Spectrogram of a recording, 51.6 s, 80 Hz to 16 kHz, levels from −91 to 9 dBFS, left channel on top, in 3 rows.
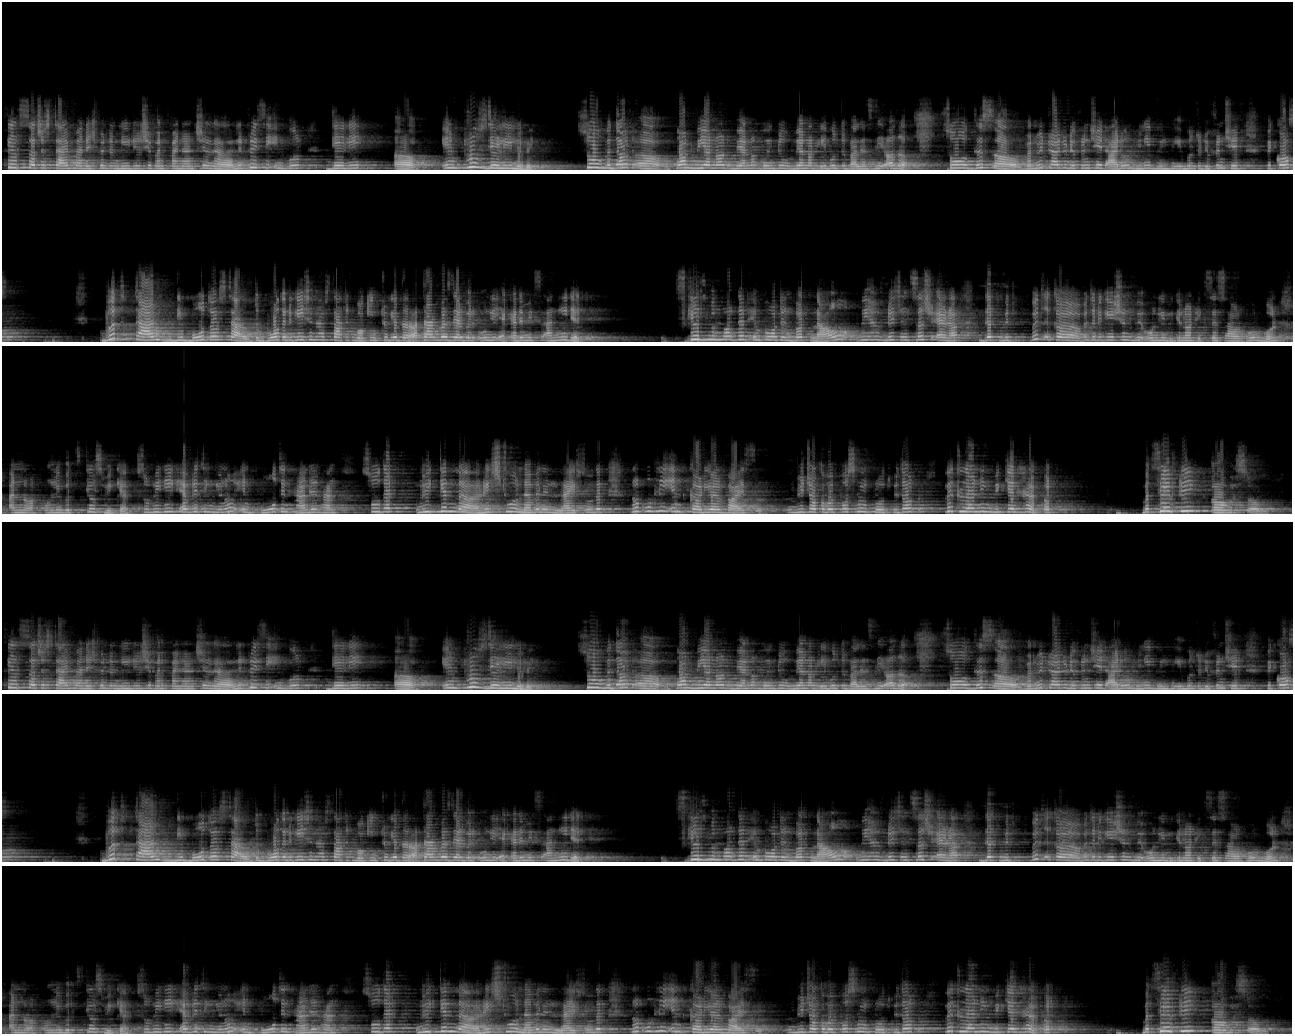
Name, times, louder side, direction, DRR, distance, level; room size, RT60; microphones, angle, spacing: voice 1, 0.1-4.0 4.3-4.8 5.2-5.6 5.9-7.1 7.7-16.7 17.0-17.2 18.5-24.9 26.3-30.7 30.9-34.3 34.5-38.9 39.3-39.7 39.9-46.6 47.0-48.4 49.6-51.3, left 1 dB, 20° left, 9 dB, 1.0 m, -24 dB
29.5 x 19.5 x 9.6 m, 1.4 s
head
